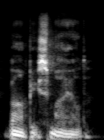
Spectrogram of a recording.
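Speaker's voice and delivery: plain reading voice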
